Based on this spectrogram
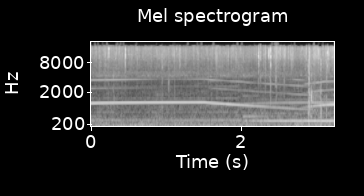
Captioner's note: fire raging; police sirens blaring; fire raging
